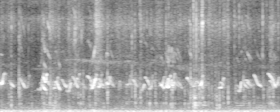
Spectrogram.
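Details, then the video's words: A brood of chicks chirping: bright, high, slurred peeps in quick succession from several birds at once, set against a low droning background noise. "Baby "Chicks Chirping""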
